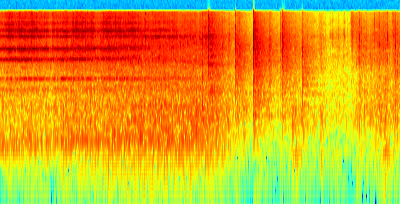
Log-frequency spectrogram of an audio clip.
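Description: Dried white beans, used as pie weights, pouring off baking paper into a glass jar: a dense rattle for about two seconds, then a few scattered clicks as the last beans drop in. A thin high ringing runs through the first half.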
